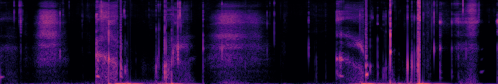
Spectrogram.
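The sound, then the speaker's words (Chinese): Wet mouth sounds of someone licking the listener's other ear come in two bursts of slurps, smacks and sharp clicks with a quieter stretch between, with no talking. “还是我来帮你舔吧，把另一只耳朵凑过来”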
